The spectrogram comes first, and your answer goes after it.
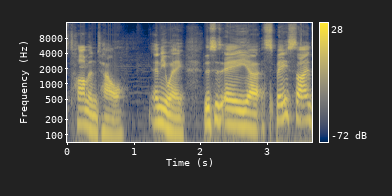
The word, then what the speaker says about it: Tomintoul: find it anywhere so I've seen lots of pronunciations for this um tommen towel or Toman towel uh I think that's tommen towel anyway this is a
